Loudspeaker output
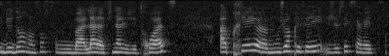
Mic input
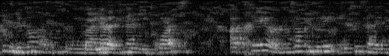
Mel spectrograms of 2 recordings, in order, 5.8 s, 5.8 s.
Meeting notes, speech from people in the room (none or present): none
